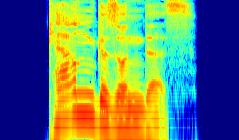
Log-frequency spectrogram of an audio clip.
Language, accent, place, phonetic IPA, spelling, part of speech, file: German, Germany, Berlin, [ˈkɛʁnɡəˌzʊndəs], kerngesundes, adjective, De-kerngesundes.ogg
- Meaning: strong/mixed nominative/accusative neuter singular of kerngesund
